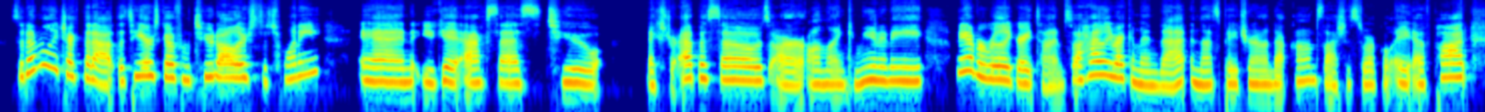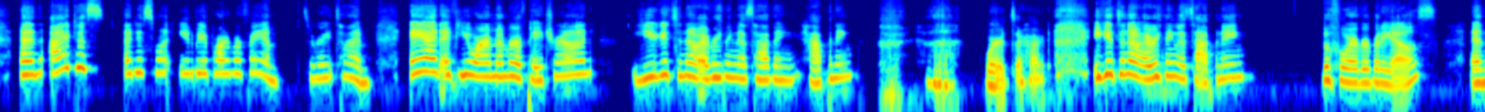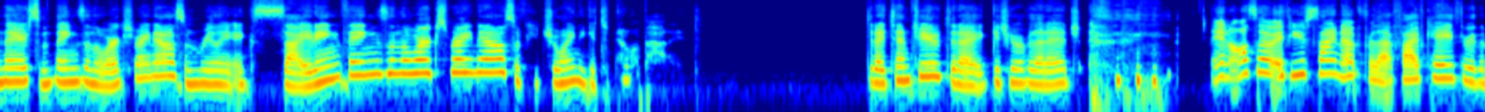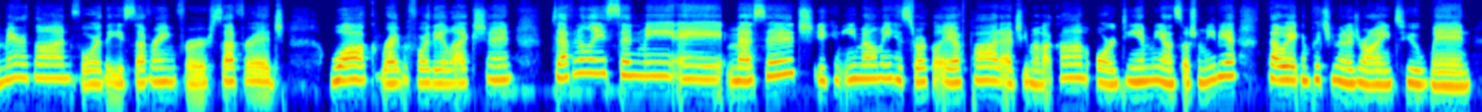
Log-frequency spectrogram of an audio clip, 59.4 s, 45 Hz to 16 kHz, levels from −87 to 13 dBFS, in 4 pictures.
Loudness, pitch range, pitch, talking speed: -19 LUFS, 210-295 Hz, 245 Hz, 180 wpm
